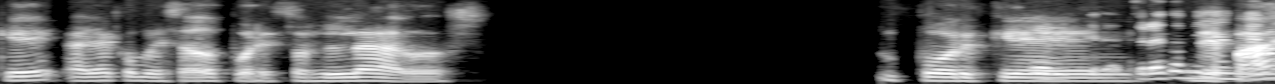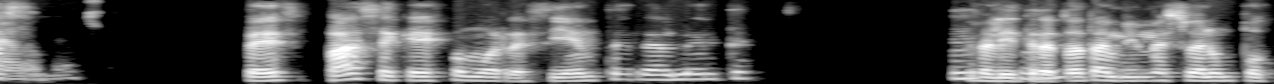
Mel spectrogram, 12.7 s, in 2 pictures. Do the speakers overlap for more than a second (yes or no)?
yes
